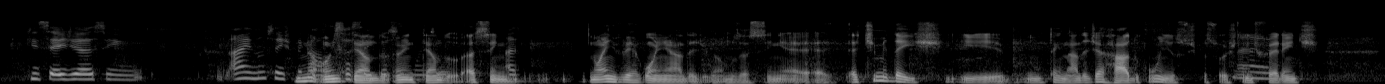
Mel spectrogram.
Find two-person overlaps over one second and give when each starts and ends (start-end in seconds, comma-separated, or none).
3.0-4.5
